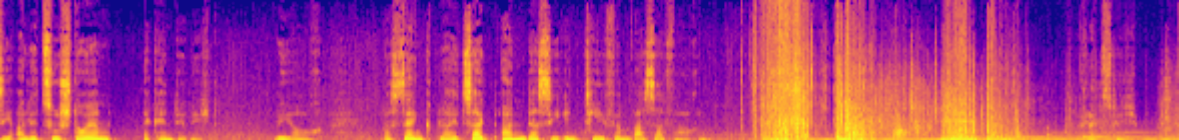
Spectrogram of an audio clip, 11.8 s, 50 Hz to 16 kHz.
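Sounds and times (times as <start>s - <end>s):
speech: 0.0s - 7.3s, 10.9s - 11.4s
wooden sailing ship's hull cracking and splintering on a coral reef: 7.4s - 11.7s.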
